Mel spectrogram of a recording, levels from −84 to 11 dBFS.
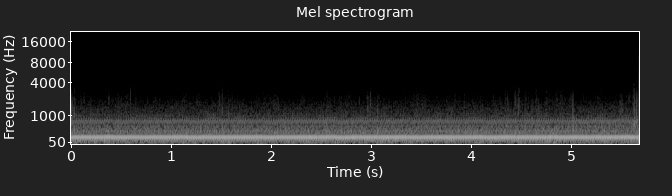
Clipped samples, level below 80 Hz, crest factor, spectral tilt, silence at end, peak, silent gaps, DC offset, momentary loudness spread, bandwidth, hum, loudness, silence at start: under 0.1%; -50 dBFS; 8 dB; -14 dB/octave; 0 s; -20 dBFS; none; under 0.1%; 0 LU; 2 kHz; none; -29 LUFS; 0 s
